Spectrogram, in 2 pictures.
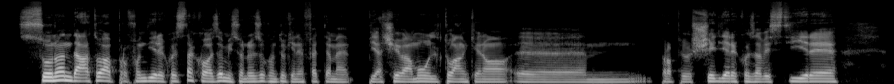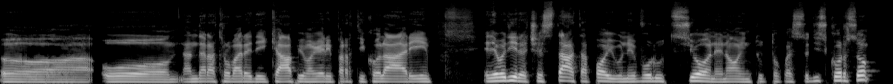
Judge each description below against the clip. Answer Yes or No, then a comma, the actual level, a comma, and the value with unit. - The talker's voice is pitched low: Yes, low, 130 Hz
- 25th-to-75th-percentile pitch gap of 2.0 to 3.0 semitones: Yes, narrow, 2.5 semitones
